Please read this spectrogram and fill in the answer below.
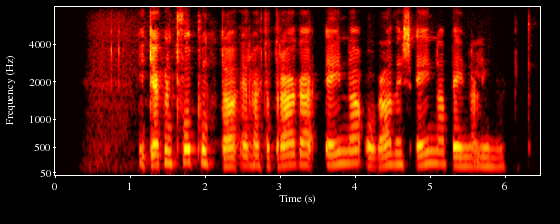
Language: Icelandic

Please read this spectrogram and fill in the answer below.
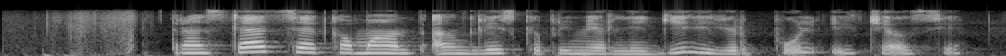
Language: Russian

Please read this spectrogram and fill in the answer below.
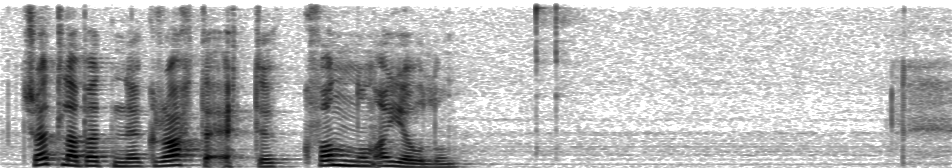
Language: Faroese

